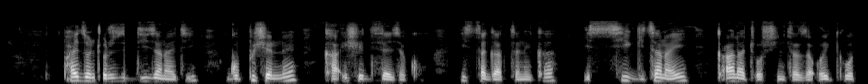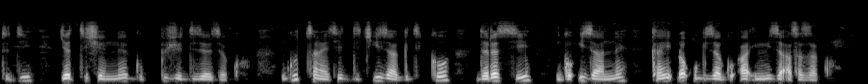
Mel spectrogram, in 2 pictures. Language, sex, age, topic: Gamo, male, 25-35, government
